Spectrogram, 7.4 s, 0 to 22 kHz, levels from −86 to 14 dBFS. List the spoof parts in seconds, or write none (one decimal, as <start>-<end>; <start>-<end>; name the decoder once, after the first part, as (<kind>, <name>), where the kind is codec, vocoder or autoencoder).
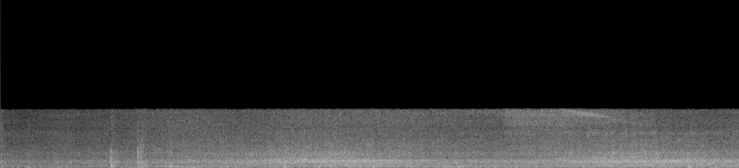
0.4-1.0 (codec, DAC)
